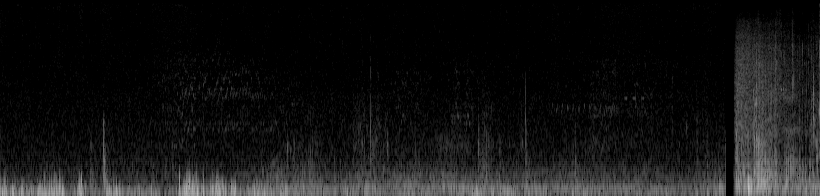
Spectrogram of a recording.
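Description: Wind rumbling on the camera microphone over the water, with a few light clicks and knocks from handling the fishing gear in the kayak. Near the end, after a sudden break, louder water splashing as a hooked bass thrashes beside the kayak.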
